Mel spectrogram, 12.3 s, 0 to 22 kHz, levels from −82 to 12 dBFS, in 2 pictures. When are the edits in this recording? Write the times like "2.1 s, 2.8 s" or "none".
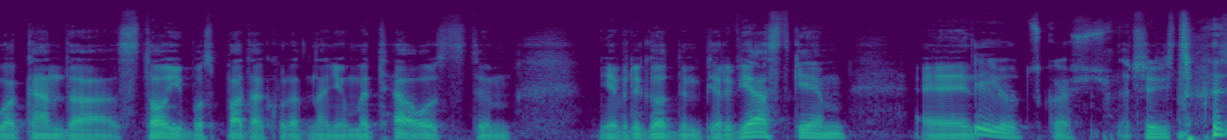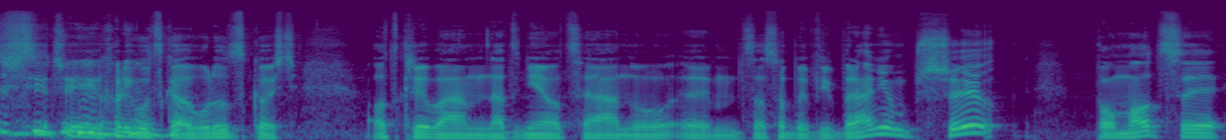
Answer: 4.9 s

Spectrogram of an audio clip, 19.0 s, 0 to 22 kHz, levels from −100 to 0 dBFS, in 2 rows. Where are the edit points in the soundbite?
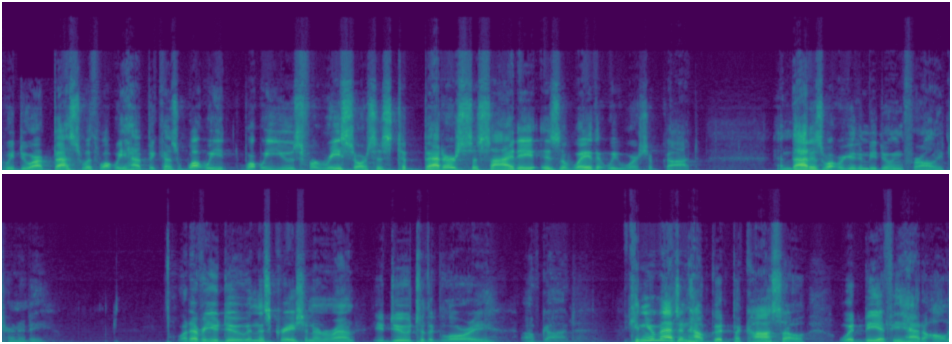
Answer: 13.0 s, 15.7 s

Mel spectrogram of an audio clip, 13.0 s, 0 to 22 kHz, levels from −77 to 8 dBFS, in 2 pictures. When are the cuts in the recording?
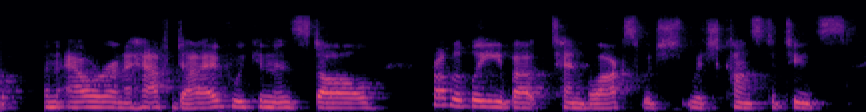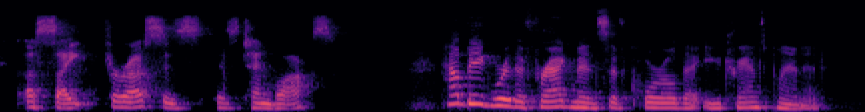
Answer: none

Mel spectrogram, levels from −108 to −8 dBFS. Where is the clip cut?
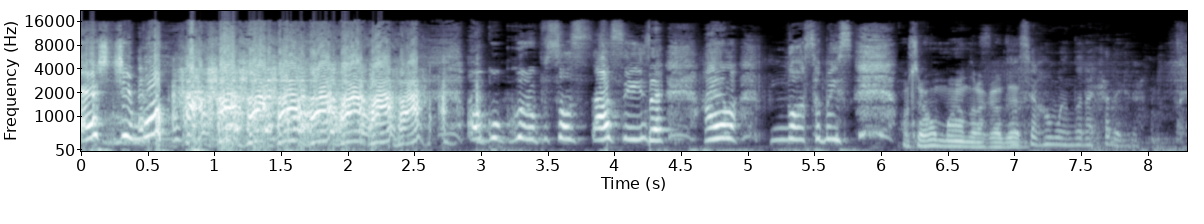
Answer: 4.3 s, 6.1 s

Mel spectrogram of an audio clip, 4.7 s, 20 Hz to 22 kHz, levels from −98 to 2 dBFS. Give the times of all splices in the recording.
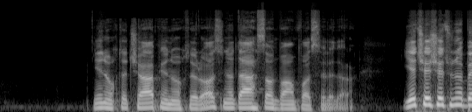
none

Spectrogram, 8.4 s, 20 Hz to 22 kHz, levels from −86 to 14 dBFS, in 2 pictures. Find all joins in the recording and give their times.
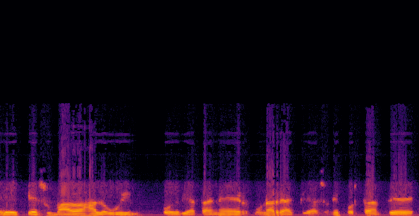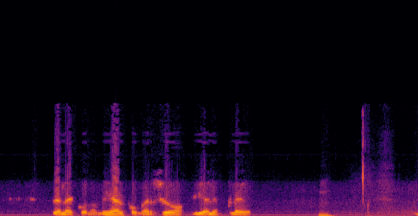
none

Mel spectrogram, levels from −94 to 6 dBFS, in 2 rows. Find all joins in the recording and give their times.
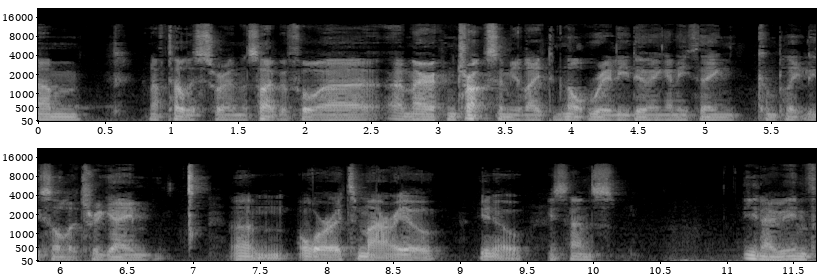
3.9 s, 7.1 s, 9.7 s

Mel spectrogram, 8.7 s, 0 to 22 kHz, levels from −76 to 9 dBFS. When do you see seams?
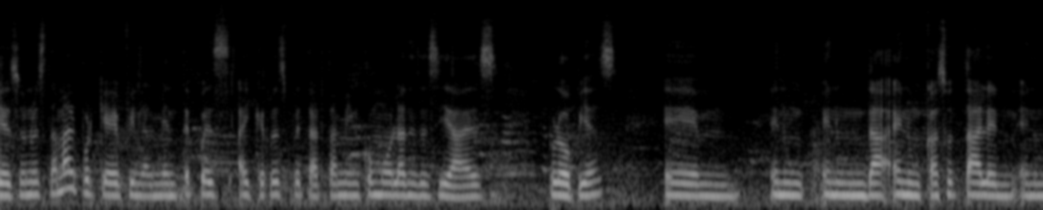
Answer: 5.5 s

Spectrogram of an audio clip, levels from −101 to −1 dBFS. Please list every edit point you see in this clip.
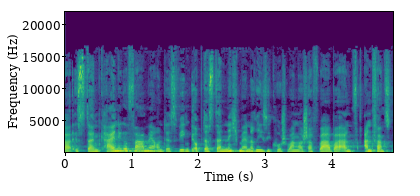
1.9 s

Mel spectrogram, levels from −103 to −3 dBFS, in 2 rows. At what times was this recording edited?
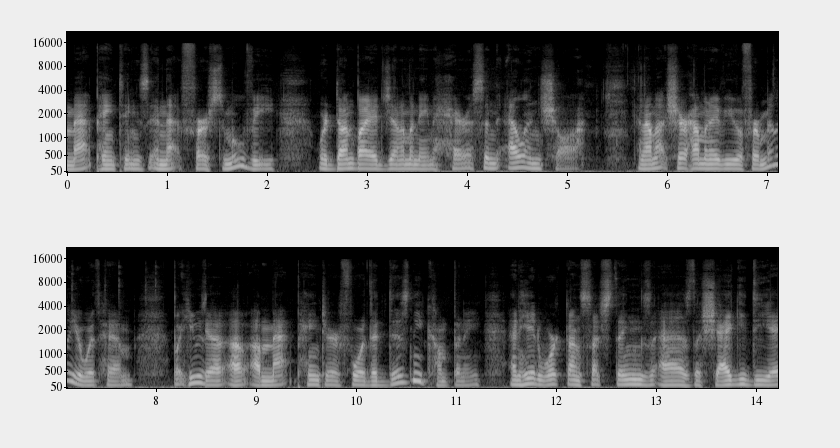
8.5 s

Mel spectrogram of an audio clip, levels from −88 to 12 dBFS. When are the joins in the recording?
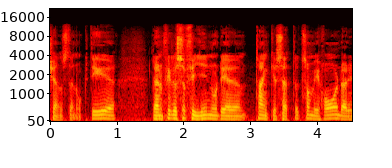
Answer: none

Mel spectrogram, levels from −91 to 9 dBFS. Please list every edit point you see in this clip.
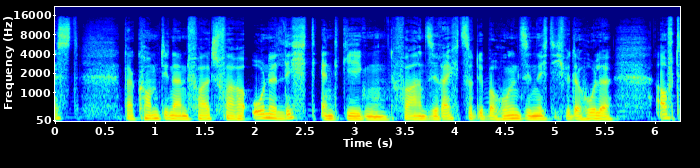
none

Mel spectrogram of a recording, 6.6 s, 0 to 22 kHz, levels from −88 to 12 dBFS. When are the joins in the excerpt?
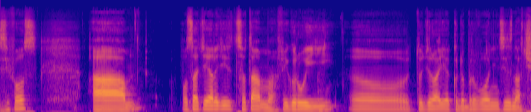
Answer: none

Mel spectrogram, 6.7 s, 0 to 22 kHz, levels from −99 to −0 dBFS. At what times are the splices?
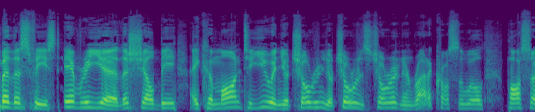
none

